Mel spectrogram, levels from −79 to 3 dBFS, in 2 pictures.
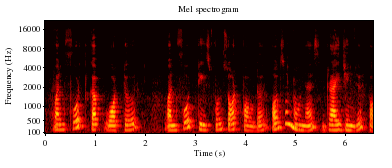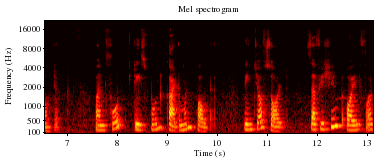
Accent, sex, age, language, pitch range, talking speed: native, female, 50-69, Hindi, 170-220 Hz, 105 wpm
